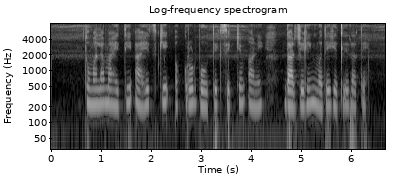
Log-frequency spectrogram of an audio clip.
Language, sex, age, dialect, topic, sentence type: Marathi, female, 18-24, Northern Konkan, agriculture, statement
